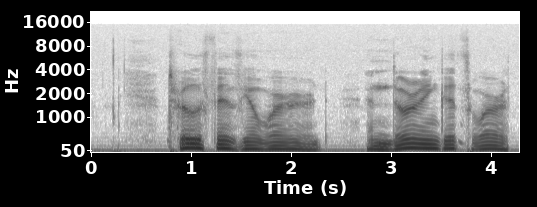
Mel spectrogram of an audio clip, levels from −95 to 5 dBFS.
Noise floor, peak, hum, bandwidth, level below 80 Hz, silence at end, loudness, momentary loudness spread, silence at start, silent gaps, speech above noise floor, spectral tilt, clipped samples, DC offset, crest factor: -41 dBFS; -8 dBFS; none; 10 kHz; -34 dBFS; 0 s; -20 LUFS; 14 LU; 0.05 s; none; 22 dB; -9 dB/octave; under 0.1%; under 0.1%; 12 dB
